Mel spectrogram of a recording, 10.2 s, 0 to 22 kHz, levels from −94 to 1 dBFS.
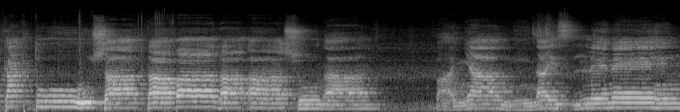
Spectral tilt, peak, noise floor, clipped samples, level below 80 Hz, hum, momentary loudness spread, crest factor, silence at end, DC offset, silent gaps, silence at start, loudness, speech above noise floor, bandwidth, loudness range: -5.5 dB/octave; -10 dBFS; -54 dBFS; under 0.1%; -60 dBFS; none; 12 LU; 18 dB; 0 s; under 0.1%; none; 0 s; -27 LUFS; 27 dB; 12 kHz; 9 LU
